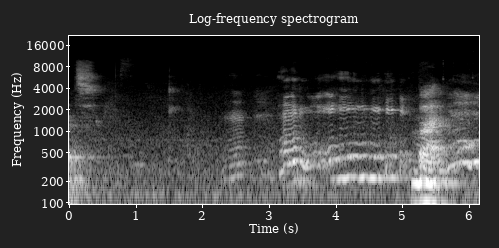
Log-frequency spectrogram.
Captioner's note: computer voice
